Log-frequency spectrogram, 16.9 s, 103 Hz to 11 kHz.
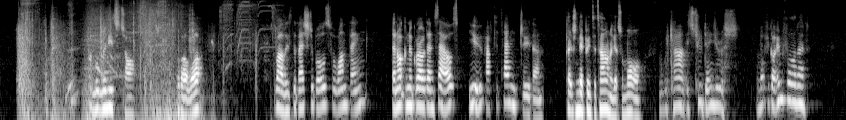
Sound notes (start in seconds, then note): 0.4 Kellogg clattering and whirring; 4.3 Kellogg whirring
